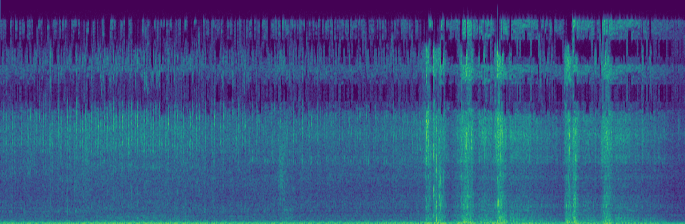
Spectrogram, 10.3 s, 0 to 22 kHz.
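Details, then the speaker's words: 1976 Ford Thunderbird big-block V8 after top-end overhaul and new high-flow true dual exhaust: deep even burble at idle, then sharp throttle blips that rise cleanly and settle; normal healthy idle and revs. "Here's a little idle exhaust note for you guys."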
